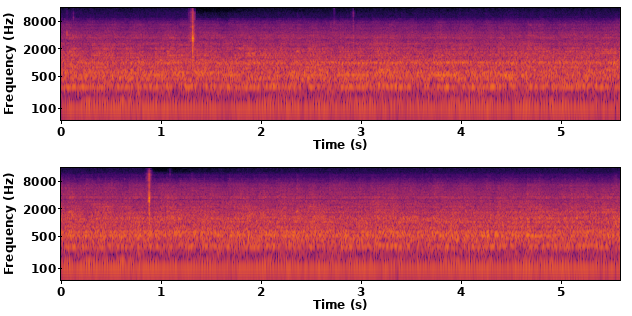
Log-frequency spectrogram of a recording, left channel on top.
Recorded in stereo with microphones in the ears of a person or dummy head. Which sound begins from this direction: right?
An engine running, at 0.0 s.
